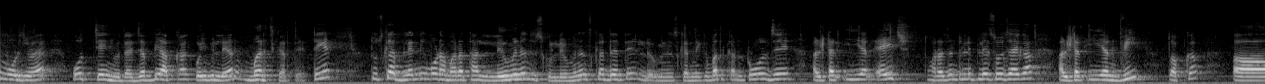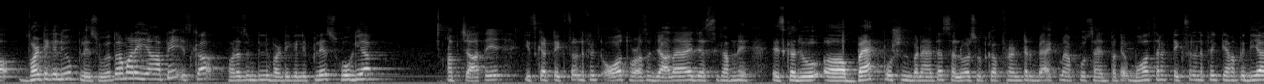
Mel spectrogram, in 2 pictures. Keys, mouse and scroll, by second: 6.3 space, 6.5 ctrl+click, 7.5 ctrl+j, 7.9 ctrl+a, 8.3-9.4 typing, 10.3 ctrl+a, 10.6 alt+e, 10.9 a, 11.2 v, 13.2 ctrl+d, 13.5 ctrl+space, 13.9 ctrl+click, 14.1 ctrl+space, 16.6 ctrl+click, 16.7 ctrl+space, 21.7 ctrl+o, 23.4 ctrl+o, 23.8 ctrl+scroll up 1.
